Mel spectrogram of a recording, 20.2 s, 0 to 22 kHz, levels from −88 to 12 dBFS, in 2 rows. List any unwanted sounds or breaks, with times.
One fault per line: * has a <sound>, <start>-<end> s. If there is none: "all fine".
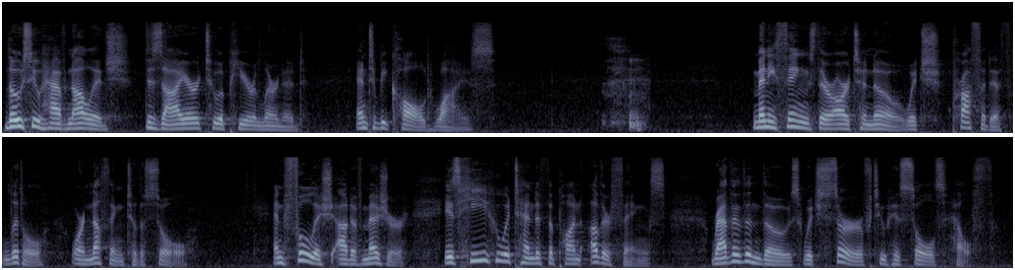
* has a laugh, 6.0-6.5 s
